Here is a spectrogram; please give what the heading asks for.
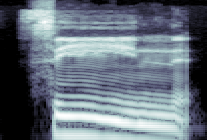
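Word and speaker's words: سين: Z seen. S sound in English.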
